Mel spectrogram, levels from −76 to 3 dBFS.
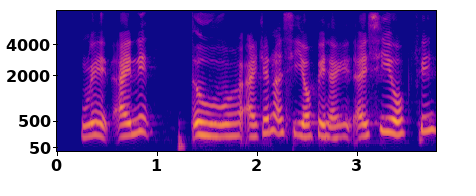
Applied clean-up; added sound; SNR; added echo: neural mask model DeepFilterNet 3.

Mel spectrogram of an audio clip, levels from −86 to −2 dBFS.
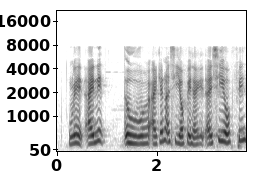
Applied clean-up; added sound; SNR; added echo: none; none; none; none.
